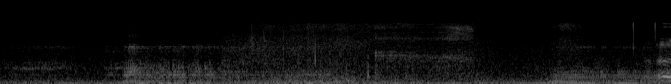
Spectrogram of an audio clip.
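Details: Snoring while asleep in a hotel: low, rough breathing noises rising and falling over quiet room noise.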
